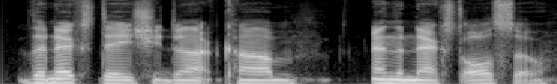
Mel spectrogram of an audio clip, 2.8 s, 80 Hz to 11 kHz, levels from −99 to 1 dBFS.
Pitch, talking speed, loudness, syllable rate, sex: 120 Hz, 235 wpm, -18 LUFS, 4.9 syllables/s, male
